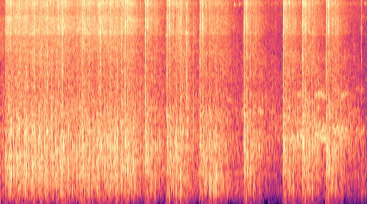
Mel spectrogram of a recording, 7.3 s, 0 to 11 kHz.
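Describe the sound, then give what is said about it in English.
Gunfire from an AK-47 rifle: many loud, dense cracks run together in rapid bursts, broken by a few short pauses toward the end. “Central, we got a man with an AK-47. He's shooting at us.”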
